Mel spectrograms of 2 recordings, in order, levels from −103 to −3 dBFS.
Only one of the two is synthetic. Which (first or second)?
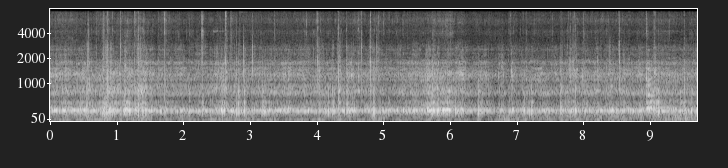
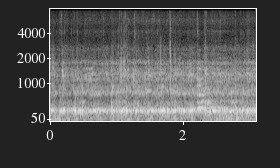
first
